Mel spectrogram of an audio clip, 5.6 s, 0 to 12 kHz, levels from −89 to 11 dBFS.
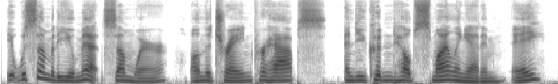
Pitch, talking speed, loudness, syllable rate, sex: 155 Hz, 185 wpm, -20 LUFS, 5.3 syllables/s, male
